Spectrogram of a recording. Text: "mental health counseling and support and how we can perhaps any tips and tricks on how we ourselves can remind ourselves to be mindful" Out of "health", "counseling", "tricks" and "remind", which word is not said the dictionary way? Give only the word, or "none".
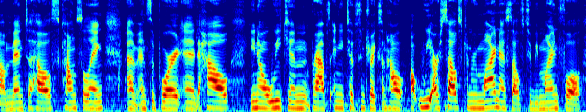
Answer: none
